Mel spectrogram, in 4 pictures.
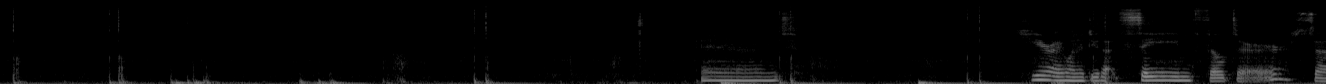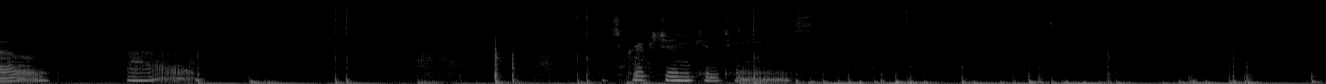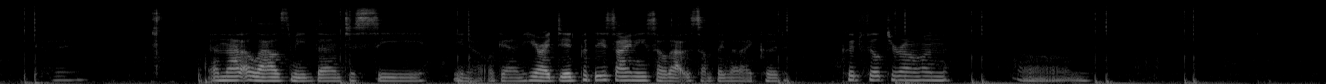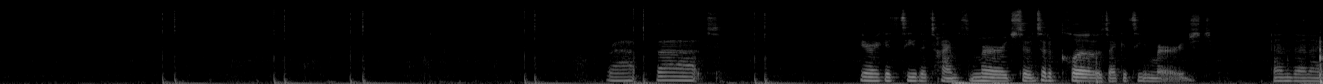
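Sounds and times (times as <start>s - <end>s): computer keyboard typing: 1.1s - 2.2s, 4.7s - 5.0s, 9.6s - 10.0s, 20.6s - 25.9s, 42.5s - 43.6s.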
